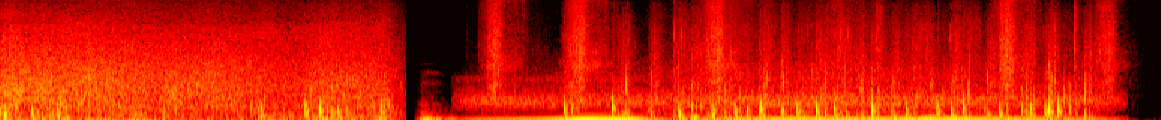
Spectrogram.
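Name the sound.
footsteps going up a staircase in the video game Disco Elysium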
